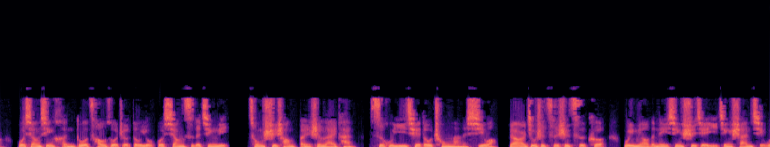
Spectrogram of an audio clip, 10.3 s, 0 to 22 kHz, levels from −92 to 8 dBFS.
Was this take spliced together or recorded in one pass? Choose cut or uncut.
cut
